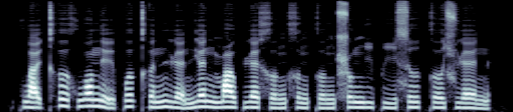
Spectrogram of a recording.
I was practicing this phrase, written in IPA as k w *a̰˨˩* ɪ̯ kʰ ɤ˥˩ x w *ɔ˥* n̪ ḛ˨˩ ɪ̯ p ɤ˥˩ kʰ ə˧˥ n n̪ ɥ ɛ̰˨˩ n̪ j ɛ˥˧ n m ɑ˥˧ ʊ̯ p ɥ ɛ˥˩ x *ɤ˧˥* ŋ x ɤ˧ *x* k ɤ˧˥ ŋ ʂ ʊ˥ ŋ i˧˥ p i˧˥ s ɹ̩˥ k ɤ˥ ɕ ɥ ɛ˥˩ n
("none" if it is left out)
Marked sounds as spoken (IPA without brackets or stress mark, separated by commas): a̰˨˩, ɔ˥, ɤ˧˥, ŋ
